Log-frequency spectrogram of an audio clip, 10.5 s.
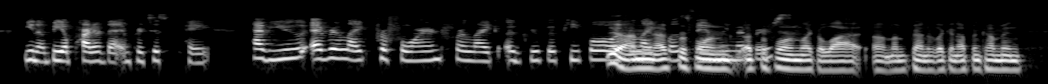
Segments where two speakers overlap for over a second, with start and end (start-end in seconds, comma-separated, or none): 6.1-7.9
